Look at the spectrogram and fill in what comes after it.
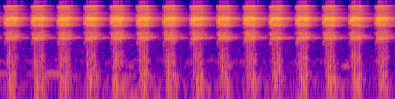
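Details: Shrill nocturnal calling of a walang kecek katydid, used as tutor material for birds: about fifteen sharp buzzing pulses in four seconds, each swelling quickly and cut short, strongly regular and high.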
